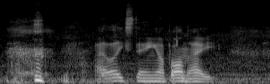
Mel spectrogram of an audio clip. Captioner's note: laughs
